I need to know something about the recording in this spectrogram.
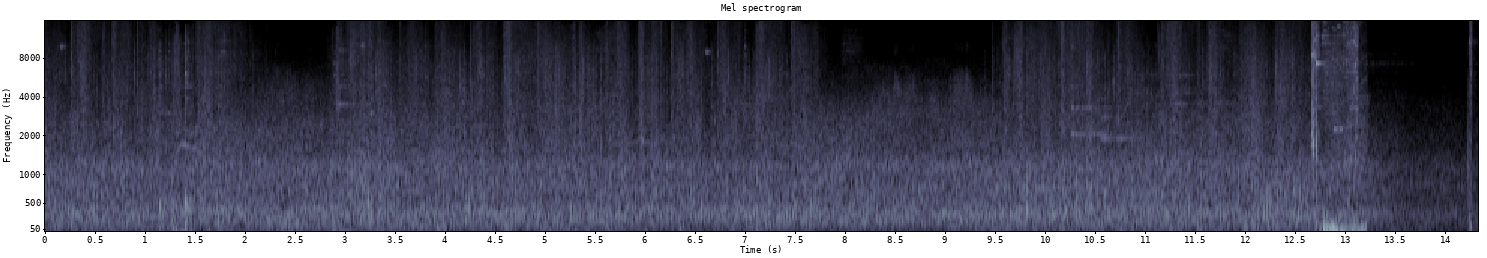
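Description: Blizzard wind blows.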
